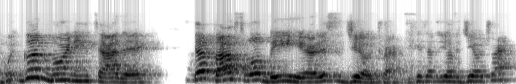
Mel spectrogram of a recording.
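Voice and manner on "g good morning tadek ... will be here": slow, high, loud sing-song; forced sweet wake-up. Retold or imitated. Mother trying a sweeter wake-up for son, slow sing-song.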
